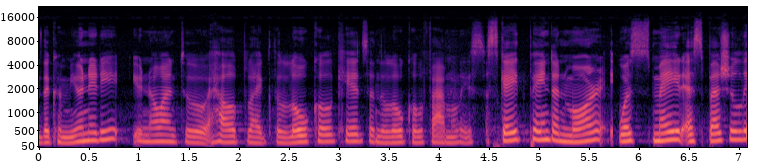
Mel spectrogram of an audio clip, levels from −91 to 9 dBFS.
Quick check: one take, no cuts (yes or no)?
no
